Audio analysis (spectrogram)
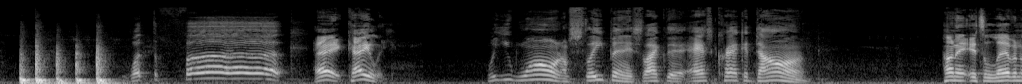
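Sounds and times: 
heavy bangs on a door: 0.2 - 1.2
speech: 1.3 - 4.0, 4.9 - 8.2, 9.4 - 10.2.

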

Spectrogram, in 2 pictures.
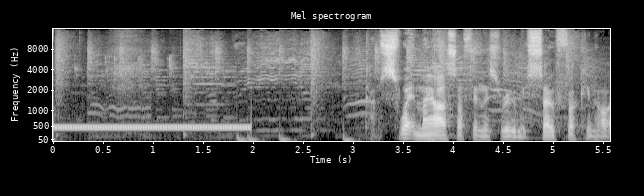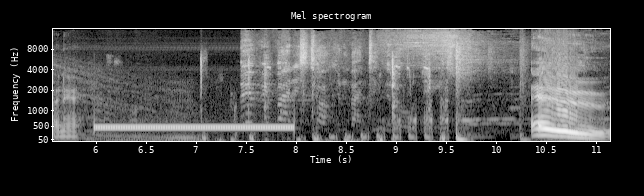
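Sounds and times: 
telephone line tone while a missed call is returned: 0.0 - 2.0, 6.0 - 8.0
speech: 3.4 - 6.0, 10.4 - 11.1.

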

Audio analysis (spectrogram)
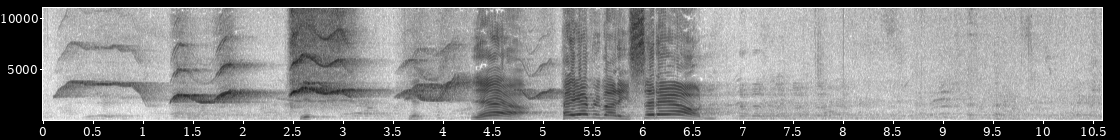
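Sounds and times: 
loud shrill human whistle: 0.0 - 5.2
faint room noise: 0.0 - 10.5
laughter: 3.6 - 5.0, 6.6 - 10.5
speech: 4.3 - 6.8.

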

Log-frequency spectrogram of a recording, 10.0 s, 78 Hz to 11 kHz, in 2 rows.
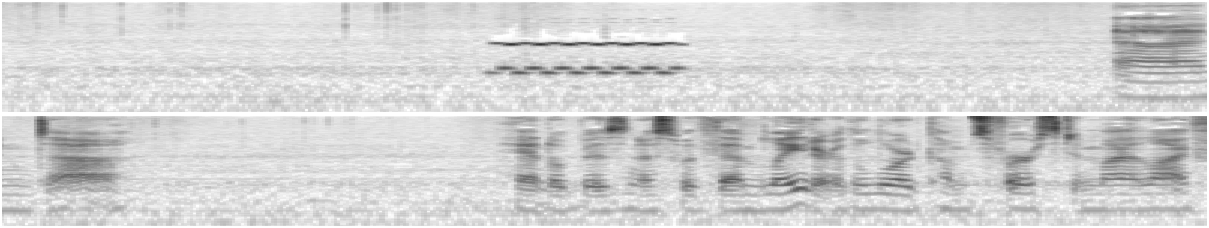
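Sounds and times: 
low steady rumble: 0.0 - 10.0
phone ringing with incoming call from a doctor's office: 2.0 - 2.9
speech: 4.6 - 5.6, 7.2 - 10.0.

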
